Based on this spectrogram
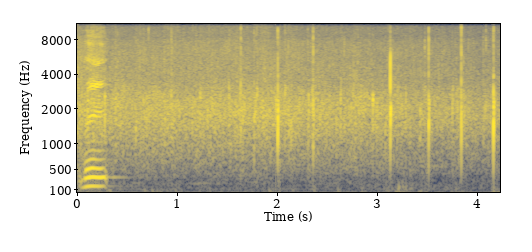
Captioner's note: applause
